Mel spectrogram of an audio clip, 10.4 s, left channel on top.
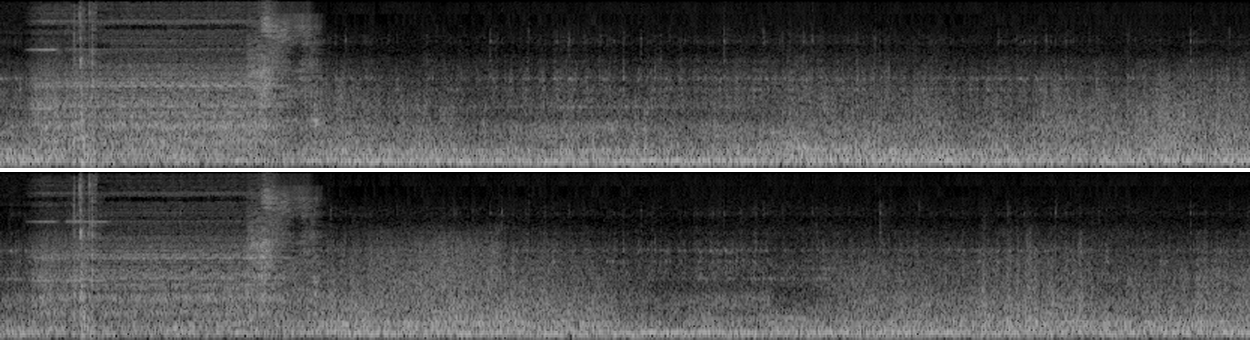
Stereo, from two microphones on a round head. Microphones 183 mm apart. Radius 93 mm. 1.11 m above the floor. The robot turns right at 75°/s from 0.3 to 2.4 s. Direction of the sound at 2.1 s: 5° left (ahead or behind).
